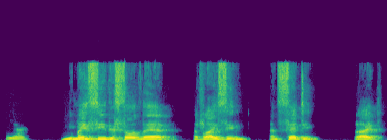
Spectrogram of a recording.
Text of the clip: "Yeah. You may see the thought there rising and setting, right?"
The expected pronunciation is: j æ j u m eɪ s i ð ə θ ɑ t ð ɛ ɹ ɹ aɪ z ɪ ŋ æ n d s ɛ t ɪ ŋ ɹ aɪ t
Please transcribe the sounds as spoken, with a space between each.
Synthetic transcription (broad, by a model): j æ j u m eɪ s i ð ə s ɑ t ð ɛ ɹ ɹ aɪ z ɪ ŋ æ n d s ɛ t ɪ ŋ ɹ aɪ t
